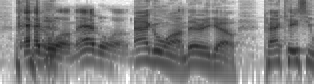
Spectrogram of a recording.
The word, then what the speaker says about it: Agawam: down it's gonna be Agawan I keep on saying the name wrong but it's gonna be sick it's the last place that just go just go to the website Agawam there you go Pat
